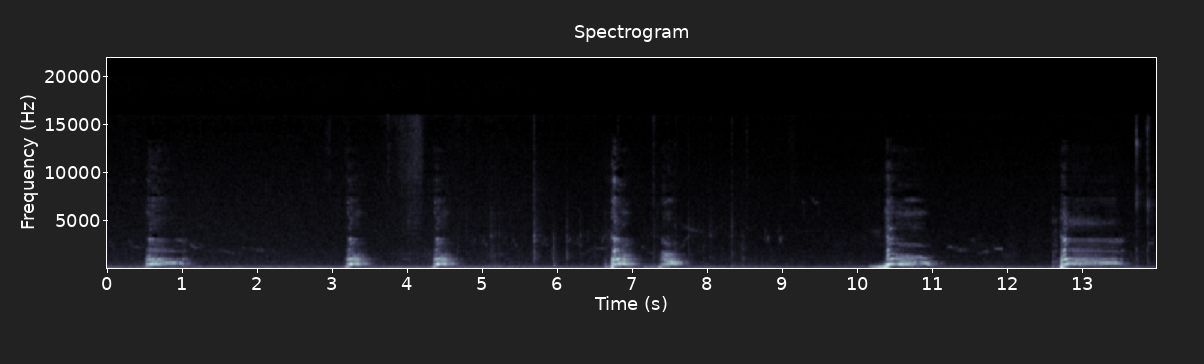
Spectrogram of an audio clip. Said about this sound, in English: And the ones we have at camp, I just love, but they do bark a lot and they do have a unique bark. And here it is.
